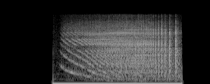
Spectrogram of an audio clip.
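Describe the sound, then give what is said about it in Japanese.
The door of a room creaks open in one drawn-out, sliding creak lasting just over a second, ending in a brief quick rattle before it cuts off into silence. “ここに3つの部屋があります。まずは1部屋目。それでは開けるわよ。”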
